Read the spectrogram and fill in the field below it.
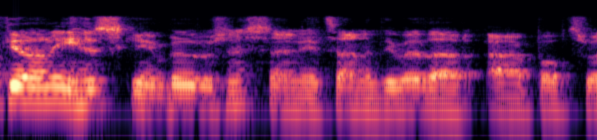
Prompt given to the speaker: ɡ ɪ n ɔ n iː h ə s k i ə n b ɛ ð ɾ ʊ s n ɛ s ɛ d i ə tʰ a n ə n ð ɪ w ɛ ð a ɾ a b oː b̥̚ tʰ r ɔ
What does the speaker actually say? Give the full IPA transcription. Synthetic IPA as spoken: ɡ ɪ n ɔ n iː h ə s k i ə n b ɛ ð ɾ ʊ s n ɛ s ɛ n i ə tʰ a n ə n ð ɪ w ɛ ð a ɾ a b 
